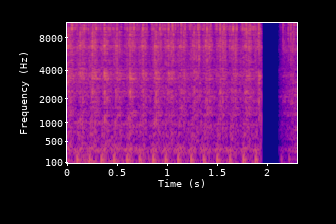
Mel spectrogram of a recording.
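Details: Bajaj Pulsar motorcycle engine idling with a fast metallic clatter over the beat: timing chain noise caused by an oil pump problem.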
